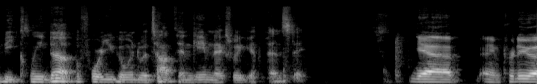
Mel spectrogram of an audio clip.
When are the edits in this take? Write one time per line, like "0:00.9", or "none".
0:04.0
